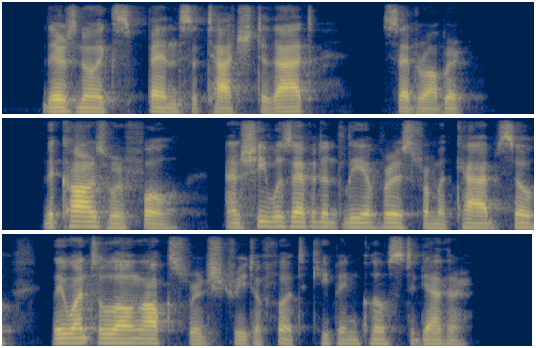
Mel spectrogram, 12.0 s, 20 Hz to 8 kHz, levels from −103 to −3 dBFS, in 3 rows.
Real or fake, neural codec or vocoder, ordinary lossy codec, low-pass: fake; codec, 16 kHz, 4 kbps, FunCodec, trained on LibriTTS, 50 frames a second; Opus, 64 kbps; 7.2 kHz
